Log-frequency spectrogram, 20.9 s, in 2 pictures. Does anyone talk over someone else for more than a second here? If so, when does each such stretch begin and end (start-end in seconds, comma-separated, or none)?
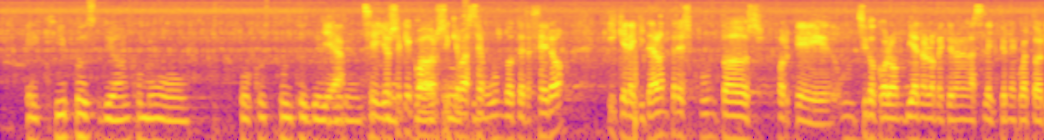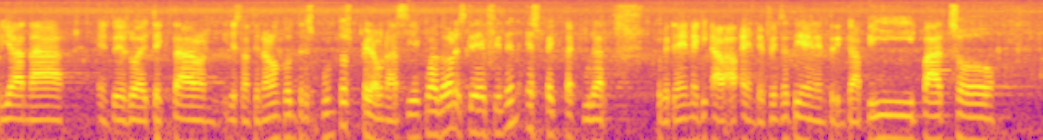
3.2-5.0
